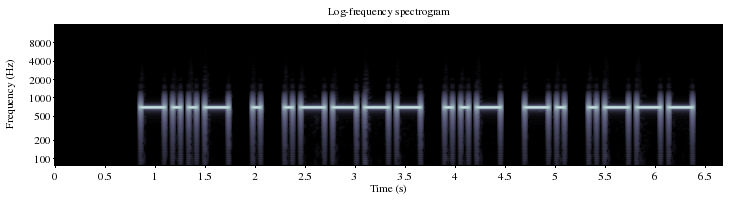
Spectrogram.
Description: Morse code, heard as a keyed tone, about 15 wpm, 700 Hz. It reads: XE1UNJ
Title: DXCC-100 Call Signs - 6 Characters - 15wpm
